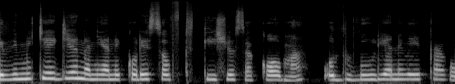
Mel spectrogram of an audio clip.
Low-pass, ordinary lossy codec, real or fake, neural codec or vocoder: none; none; fake; codec, 44.1 kHz, 2.6 kbps, DAC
